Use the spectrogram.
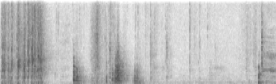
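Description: Tarot cards being shuffled, giving bursts of crisp riffling and flapping that start and stop several times, fairly close and loud, with no talk.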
